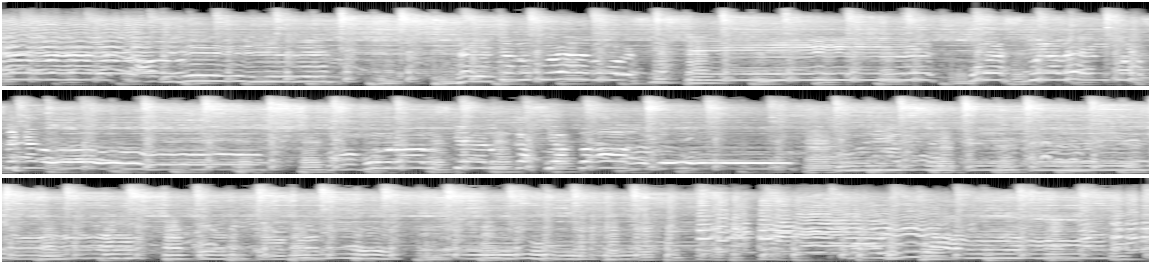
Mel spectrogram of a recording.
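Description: Live tamborazo banda playing: a trumpet and trombone melody over sousaphone bass and a steady bass-drum and cymbal beat.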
